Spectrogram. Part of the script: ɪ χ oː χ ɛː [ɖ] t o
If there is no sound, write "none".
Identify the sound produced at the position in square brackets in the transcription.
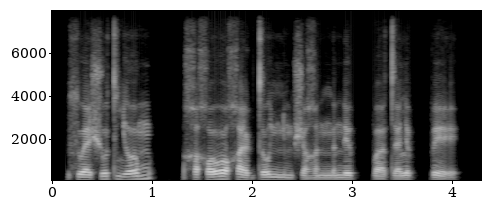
ɖ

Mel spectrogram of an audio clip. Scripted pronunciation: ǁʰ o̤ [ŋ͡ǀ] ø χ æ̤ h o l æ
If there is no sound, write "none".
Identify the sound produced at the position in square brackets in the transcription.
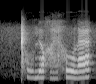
n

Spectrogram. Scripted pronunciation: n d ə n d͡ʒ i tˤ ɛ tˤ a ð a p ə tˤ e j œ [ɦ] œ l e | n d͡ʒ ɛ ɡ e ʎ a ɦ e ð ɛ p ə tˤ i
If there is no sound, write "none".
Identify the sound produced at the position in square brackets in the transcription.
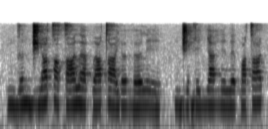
ɦ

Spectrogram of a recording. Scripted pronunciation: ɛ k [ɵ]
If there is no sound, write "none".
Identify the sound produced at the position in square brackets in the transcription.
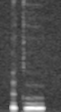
ɵ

